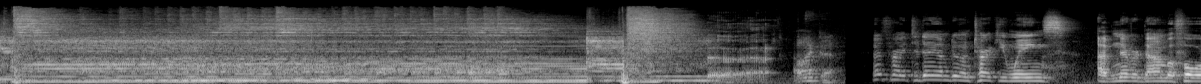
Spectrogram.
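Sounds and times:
rock music with drums and guitar: 0.0 - 7.3.

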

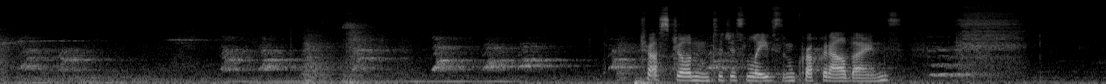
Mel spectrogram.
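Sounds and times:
dog barking: 0.0 - 1.1, 2.2 - 7.5.

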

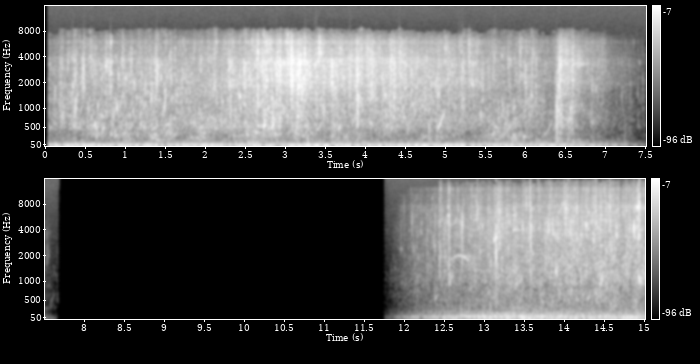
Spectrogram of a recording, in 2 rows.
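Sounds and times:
steady low rumble: 12.4 - 15.0.

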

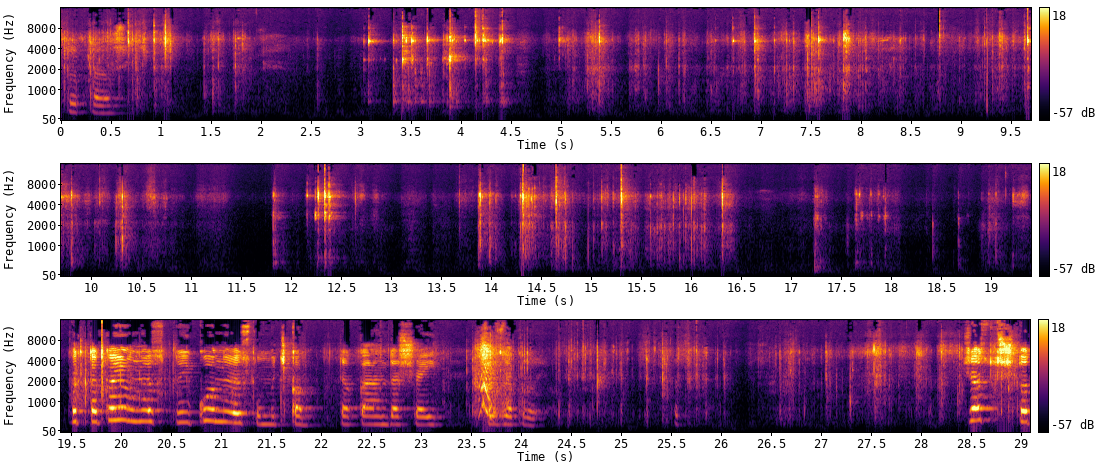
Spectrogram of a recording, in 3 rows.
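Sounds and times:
plastic pouch crinkling: 0.0 - 2.0, 5.0 - 10.8, 13.8 - 16.5, 18.9 - 29.0
zip opening: 23.5 - 24.0.

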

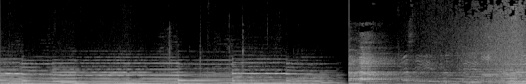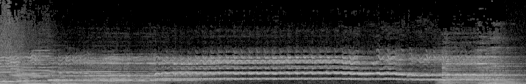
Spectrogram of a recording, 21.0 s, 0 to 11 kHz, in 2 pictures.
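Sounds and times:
orchestra: 0.0 - 21.0
operatic singing: 7.0 - 21.0.

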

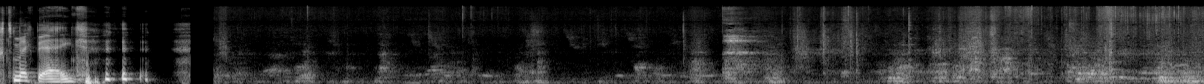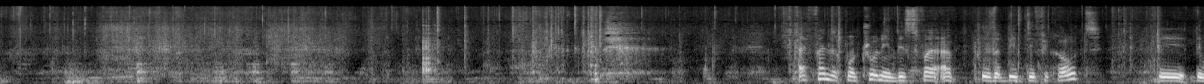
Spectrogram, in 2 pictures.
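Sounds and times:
clicks and crackles: 2.9 - 24.0
omelette sizzling in a pan: 7.7 - 24.0.

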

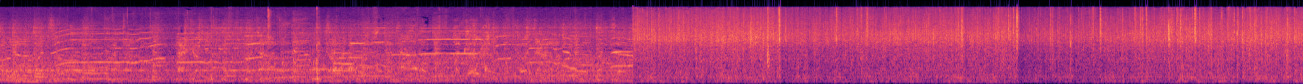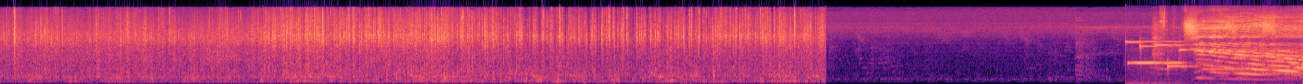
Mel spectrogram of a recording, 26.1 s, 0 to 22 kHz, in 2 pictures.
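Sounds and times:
heavy rain on car windshield: 6.3 - 21.3.

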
